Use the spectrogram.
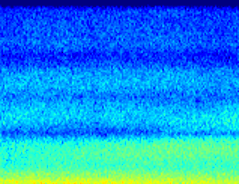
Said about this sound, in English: And you can feel the energy of the ocean as each wave washes up against the shore. The sound of the waves is so soothing, and you begin to feel more and more relaxed with each passing moment.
